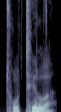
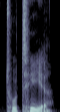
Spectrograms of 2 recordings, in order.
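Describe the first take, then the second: First: The double L is said as an L sound. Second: The double L is said as a Y sound. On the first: The speaker calls it wrong. "If we were pronouncing this like a normal English word, we'd pronounce it as tortilla. But we don't" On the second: The speaker calls it right. "two L's in Spanish are always pronounced as a sort of y sound"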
